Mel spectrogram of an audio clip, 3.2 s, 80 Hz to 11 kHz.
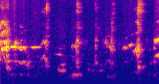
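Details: A 20-year-old African grey parrot whispers into its owner's ear. Soft, breathy, close murmured syllables come in short bursts, with a brief thin whistled tone at the start.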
